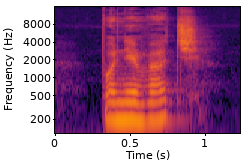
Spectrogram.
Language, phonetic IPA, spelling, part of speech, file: Czech, [ˈpoɲɛvatʃ], poněvadž, conjunction, Cs-poněvadž.ogg
- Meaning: as, since, because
